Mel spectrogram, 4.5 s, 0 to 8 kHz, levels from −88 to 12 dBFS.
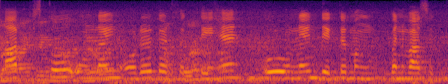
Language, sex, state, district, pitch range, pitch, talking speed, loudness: Hindi, female, Haryana, Charkhi Dadri, 205-225 Hz, 220 Hz, 185 wpm, -18 LUFS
